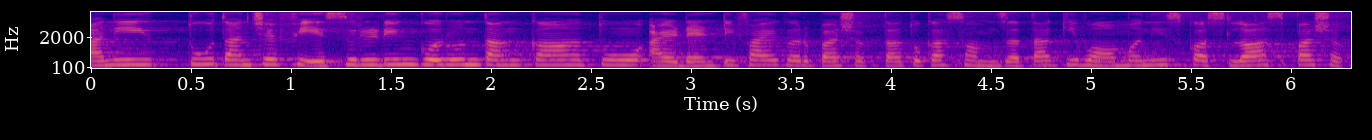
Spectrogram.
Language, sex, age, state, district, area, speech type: Goan Konkani, female, 30-45, Goa, Tiswadi, rural, spontaneous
